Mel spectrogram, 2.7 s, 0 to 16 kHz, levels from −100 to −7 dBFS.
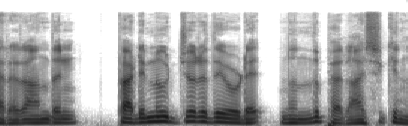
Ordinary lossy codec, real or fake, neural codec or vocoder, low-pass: none; fake; codec, 24 kHz, 0.9 kbps, WavTokenizer, small release; 10.8 kHz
